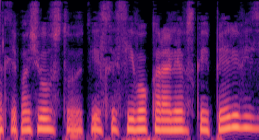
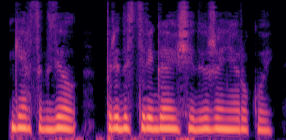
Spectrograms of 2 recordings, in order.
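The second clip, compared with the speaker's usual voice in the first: usual speaking voice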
